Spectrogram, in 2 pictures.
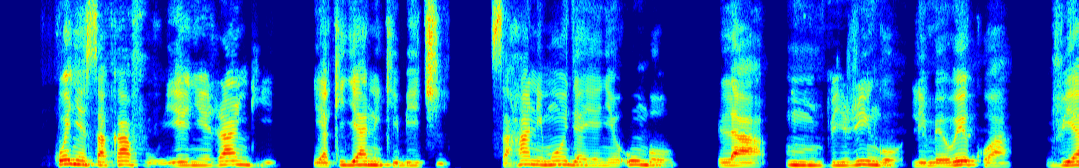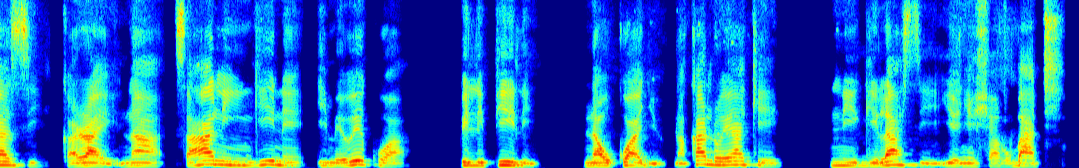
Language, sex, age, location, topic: Swahili, male, 18-24, Mombasa, agriculture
